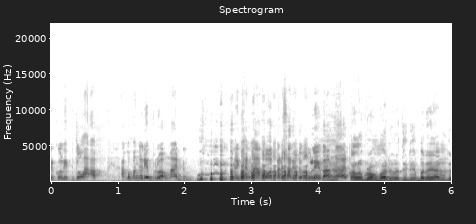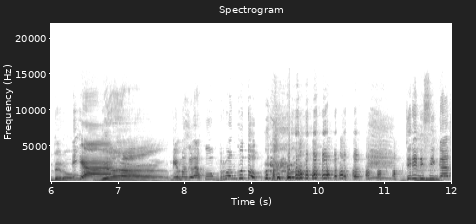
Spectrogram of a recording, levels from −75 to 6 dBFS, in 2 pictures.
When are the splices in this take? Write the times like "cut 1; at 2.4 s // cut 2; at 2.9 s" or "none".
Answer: none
